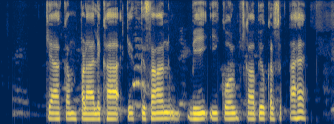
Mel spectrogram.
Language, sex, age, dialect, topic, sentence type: Hindi, male, 18-24, Kanauji Braj Bhasha, agriculture, question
